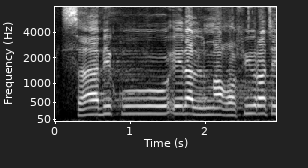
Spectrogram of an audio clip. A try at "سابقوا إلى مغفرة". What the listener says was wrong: there is no alif and lam before المغفرة so it is سابقوا إلى مغفرة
